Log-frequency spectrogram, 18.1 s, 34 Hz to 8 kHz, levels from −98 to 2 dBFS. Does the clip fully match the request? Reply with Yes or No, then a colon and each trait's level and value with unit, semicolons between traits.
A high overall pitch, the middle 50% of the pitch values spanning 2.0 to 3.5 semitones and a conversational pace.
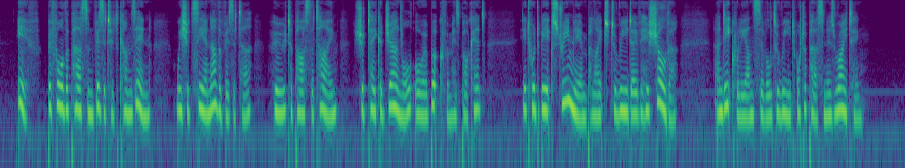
Yes: high, 205 Hz; average, 3.2 semitones; average, 155 wpm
